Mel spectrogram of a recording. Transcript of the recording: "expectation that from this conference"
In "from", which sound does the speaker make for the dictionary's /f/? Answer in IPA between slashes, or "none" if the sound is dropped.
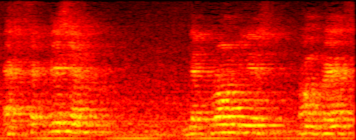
/p/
